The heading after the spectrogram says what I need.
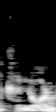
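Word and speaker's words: Knorr: Unilever I worked on the noir or the kannur brand as its pronounced in the rest of the world which is basically a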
